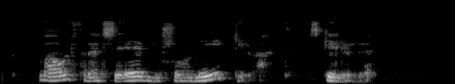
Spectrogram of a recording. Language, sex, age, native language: Icelandic, female, 50-59, Icelandic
